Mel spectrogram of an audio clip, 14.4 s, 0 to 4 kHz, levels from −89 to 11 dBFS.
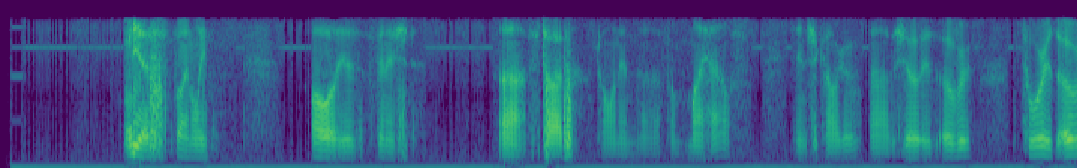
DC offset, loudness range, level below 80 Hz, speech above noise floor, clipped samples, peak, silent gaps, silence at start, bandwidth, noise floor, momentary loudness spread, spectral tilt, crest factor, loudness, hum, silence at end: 0.4%; 8 LU; -68 dBFS; 29 dB; under 0.1%; 0 dBFS; none; 1.65 s; 3.2 kHz; -49 dBFS; 23 LU; -8 dB/octave; 22 dB; -20 LUFS; none; 0 s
